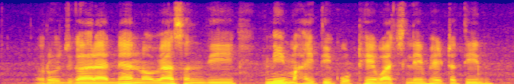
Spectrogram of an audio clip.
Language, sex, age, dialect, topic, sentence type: Marathi, male, 18-24, Northern Konkan, banking, statement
